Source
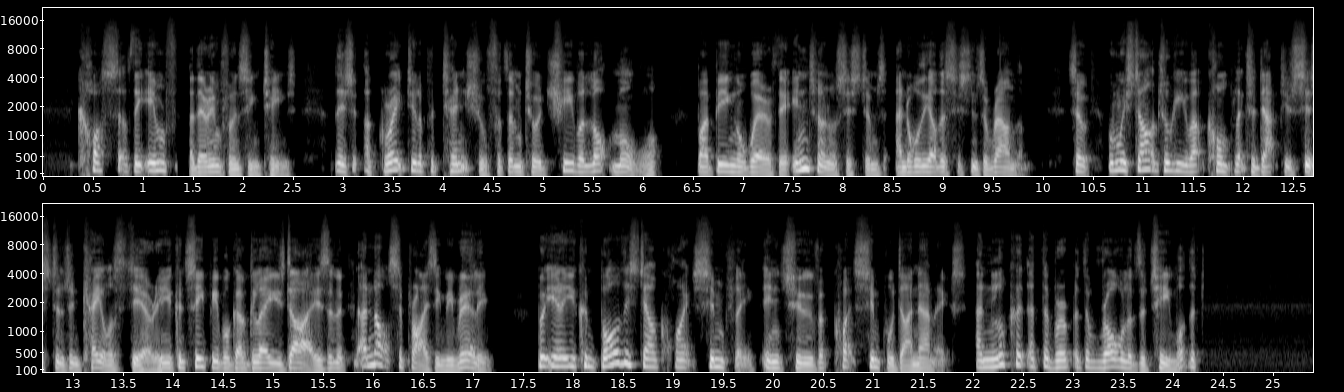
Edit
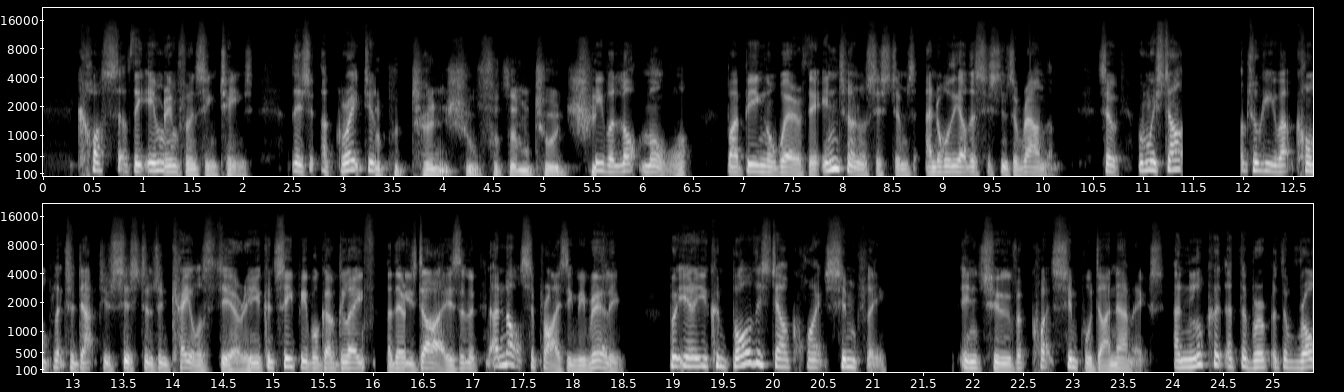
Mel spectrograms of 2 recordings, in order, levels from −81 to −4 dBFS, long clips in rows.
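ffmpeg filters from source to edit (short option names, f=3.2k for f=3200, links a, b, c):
-filter_complex "[0:a]asplit=8[a][b][c][d][e][f][g][h];[a]atrim=end=1.222[i];[b]atrim=start=1.648:end=3.764[j];[c]atrim=start=3.76:end=5.24,asetpts=PTS-STARTPTS,asetrate=29547,aresample=44100[k];[d]atrim=start=5.236:end=11.1,asetpts=PTS-STARTPTS,afade=t=out:st=5.86:d=0.004:c=hsin,apad=pad_dur=0.59[l];[e]atrim=start=11.1:end=15.012,asetpts=PTS-STARTPTS,afade=t=in:d=0.004:c=hsin[m];[f]atrim=start=1.218:end=1.652[n];[g]atrim=start=15.008:end=19.82,asetpts=PTS-STARTPTS,afade=t=out:st=4.808:d=0.004:c=hsin,apad=pad_dur=0.66[o];[h]atrim=start=19.82,asetpts=PTS-STARTPTS,afade=t=in:d=0.004:c=hsin[p];[i][j]acrossfade=d=0.004:c1=hsin:c2=hsin[q];[q][k]acrossfade=d=0.004:c1=hsin:c2=hsin[r];[l][m]concat=n=2:v=0:a=1[s];[r][s]acrossfade=d=0.004:c1=hsin:c2=hsin[t];[t][n]acrossfade=d=0.004:c1=hsin:c2=hsin[u];[o][p]concat=n=2:v=0:a=1[v];[u][v]acrossfade=d=0.004:c1=hsin:c2=hsin"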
